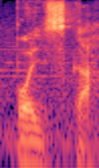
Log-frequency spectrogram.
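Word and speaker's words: Poljska: Uh one brother from uh Poland, Pakia, Polonia, depends uh which country pronounces it. Pulska we say in Croatian and Argentinian brother.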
